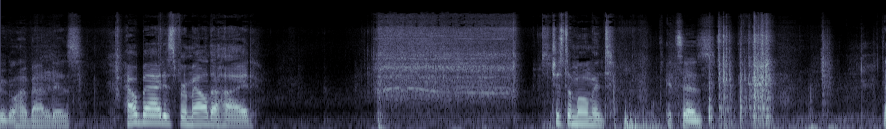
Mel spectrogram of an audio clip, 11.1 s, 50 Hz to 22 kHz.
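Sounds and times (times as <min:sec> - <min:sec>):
cordless drill whining: 0:04.6 - 0:06.5.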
